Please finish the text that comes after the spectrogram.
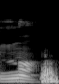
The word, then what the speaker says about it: ङ: जबकि इसका उच्चारण क ख ग घ ङ है, क ख ग ण नहीं है, ड नहीं है, अंग नहीं है, ङ है, ङ, लेकिन उच्चारण लुप्त हो रहा है।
